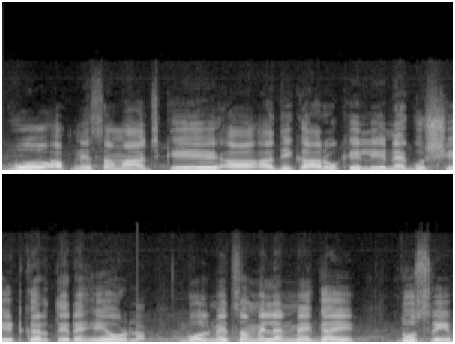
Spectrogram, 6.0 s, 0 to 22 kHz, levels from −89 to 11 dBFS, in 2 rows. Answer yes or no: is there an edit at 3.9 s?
yes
